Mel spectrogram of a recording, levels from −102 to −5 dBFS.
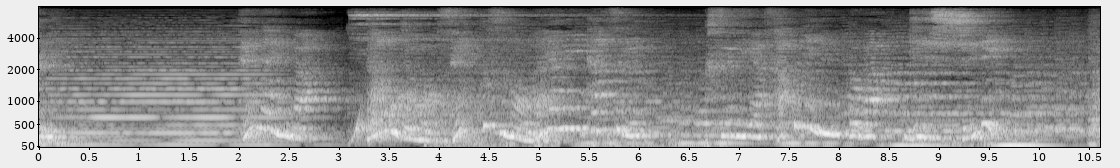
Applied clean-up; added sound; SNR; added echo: none; Wind; 12 dB; reverberation time 1.1 s.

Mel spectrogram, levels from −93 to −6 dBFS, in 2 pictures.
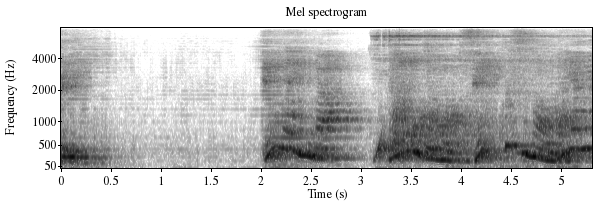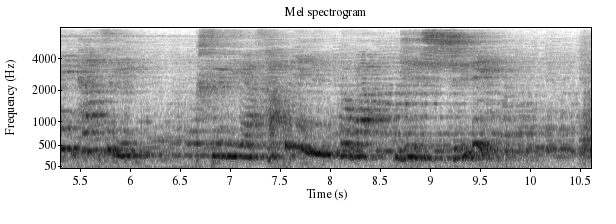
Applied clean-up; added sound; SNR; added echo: neural separator model SepFormer DNS4.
